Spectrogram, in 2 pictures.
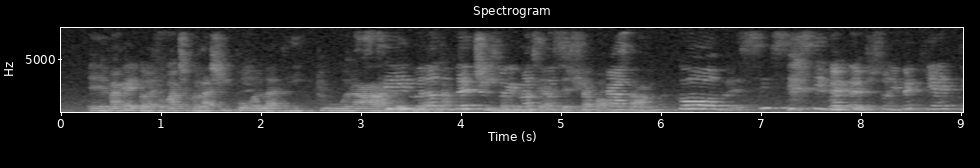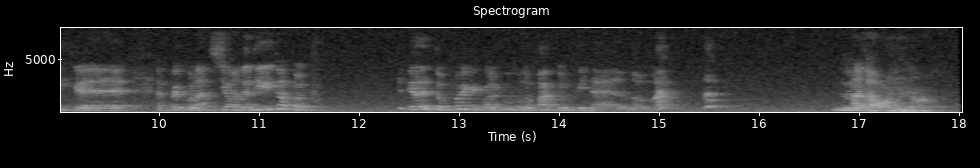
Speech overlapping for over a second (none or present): present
